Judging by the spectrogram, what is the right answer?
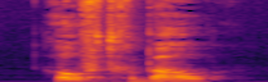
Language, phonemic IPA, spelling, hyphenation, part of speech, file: Dutch, /ˈɦoːft.xəˌbɑu̯/, hoofdgebouw, hoofd‧ge‧bouw, noun, Nl-hoofdgebouw.ogg
- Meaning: main building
